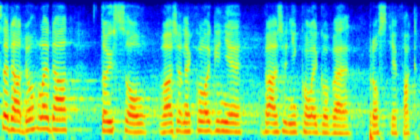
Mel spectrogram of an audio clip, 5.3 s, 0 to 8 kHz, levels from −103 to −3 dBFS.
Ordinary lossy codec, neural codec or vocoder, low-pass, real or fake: Opus, 24 kbps; none; 7.2 kHz; real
